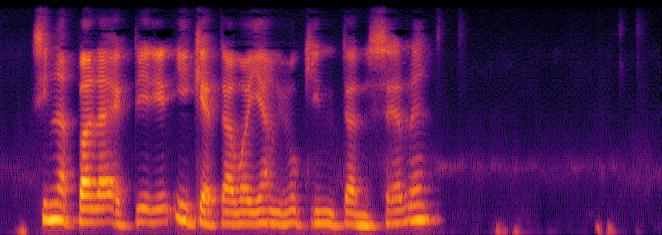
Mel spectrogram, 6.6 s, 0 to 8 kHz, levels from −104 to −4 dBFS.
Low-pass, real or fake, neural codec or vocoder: 7.2 kHz; fake; codec, 24 kHz, 0.9 kbps, WavTokenizer, large speech release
